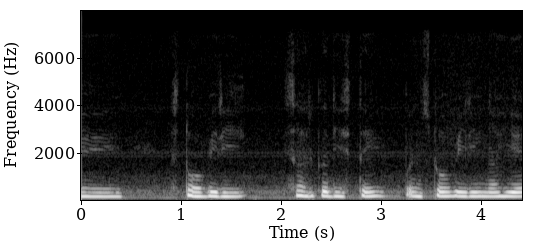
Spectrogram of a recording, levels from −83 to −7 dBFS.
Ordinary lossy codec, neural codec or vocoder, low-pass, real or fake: none; none; 7.2 kHz; real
